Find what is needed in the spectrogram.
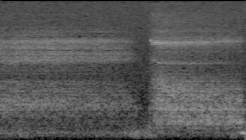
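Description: A woman's faint, slow breathing, two breaths in a row, the second starting about one and a half seconds in. This is relaxed belly breathing, letting the abdomen swell and fall.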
